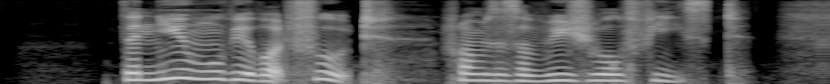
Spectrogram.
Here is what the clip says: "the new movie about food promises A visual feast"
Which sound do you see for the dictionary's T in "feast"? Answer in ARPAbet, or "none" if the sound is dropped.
T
